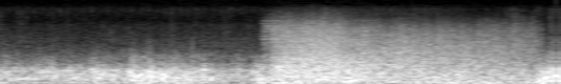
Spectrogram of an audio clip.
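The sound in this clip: Thunder rumbles after a lightning flash. A deep, rolling rumble swells, then a louder, broad hiss joins about halfway through and continues to the end, with no talk over it.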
